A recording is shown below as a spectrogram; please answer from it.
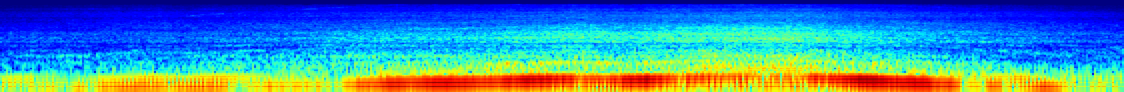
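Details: Hyundai Starex diesel that would not start, after scanner diagnosis: revs up cleanly twice and settles back smoothly, quick throttle response, no knocks or misses; running healthy.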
